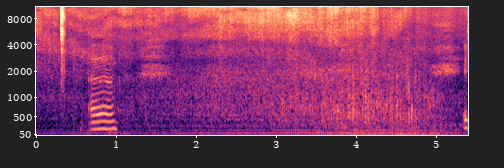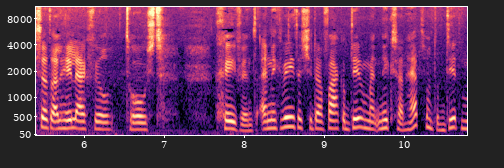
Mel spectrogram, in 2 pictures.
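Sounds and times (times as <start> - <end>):
heavy truck engine rumbling as it approaches: 0.0 - 8.2
wind buffeting: 0.1 - 8.2
speech: 0.6 - 1.2, 5.3 - 10.7.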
